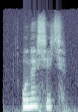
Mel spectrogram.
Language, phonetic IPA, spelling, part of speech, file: Russian, [ʊnɐˈsʲitʲ], уносить, verb, Ru-уносить.ogg
- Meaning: 1. to take away, to take off, to carry (away) 2. to take (a life), to claim (a life)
